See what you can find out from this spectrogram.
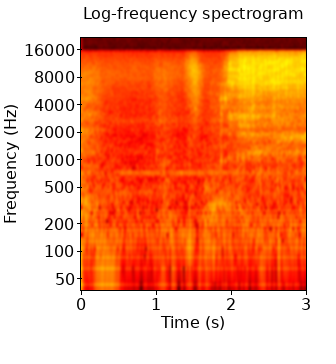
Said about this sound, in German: So, also zwei Heferl Wasser kommen da jetzt rein. Muss da jetzt ein bisschen doof viermal hin und her rennen.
